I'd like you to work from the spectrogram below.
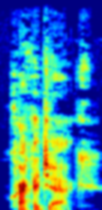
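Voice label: "crackerjack", Australian English; pronunciations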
